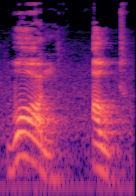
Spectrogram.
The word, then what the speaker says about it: worn: My shoes are worn out. R is silent. Worn out.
